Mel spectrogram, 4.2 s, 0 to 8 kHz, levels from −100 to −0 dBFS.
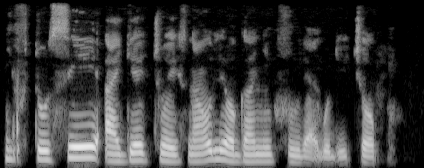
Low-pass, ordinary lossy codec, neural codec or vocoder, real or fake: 7.2 kHz; none; none; real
